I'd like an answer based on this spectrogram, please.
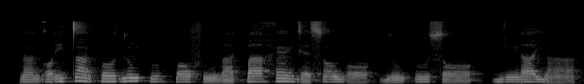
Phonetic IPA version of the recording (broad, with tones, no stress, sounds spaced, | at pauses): ɾ ã˨ ɡ ɔ˨˦ ɾ i˦ t ã˦˨ k͡p o˧ d ũ˧ k͡p u˧ k͡p ɔ˧ f ĩ˨ w a˨ k͡p a˧ h ɛ̃˧ ɡ ɛ˨ s ɔ̃˧ w ɔ˧ | d ũ˨ k͡p u˧ s ɔ˧ | ɡ ĩ˨ ɾ a˧ j ã˨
